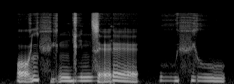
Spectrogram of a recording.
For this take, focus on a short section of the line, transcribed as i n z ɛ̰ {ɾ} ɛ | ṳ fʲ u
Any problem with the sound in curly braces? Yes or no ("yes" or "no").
no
